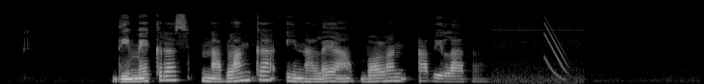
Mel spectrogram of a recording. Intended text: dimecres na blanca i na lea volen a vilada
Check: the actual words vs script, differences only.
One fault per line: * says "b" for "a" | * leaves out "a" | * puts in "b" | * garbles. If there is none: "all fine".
all fine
